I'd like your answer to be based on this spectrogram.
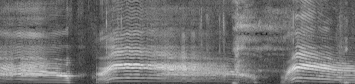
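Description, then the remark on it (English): A person imitates a cat with three loud, drawn-out meows, each rising and falling in pitch with short gaps between them, and no other talking. “Did I call you with my meowing?”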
